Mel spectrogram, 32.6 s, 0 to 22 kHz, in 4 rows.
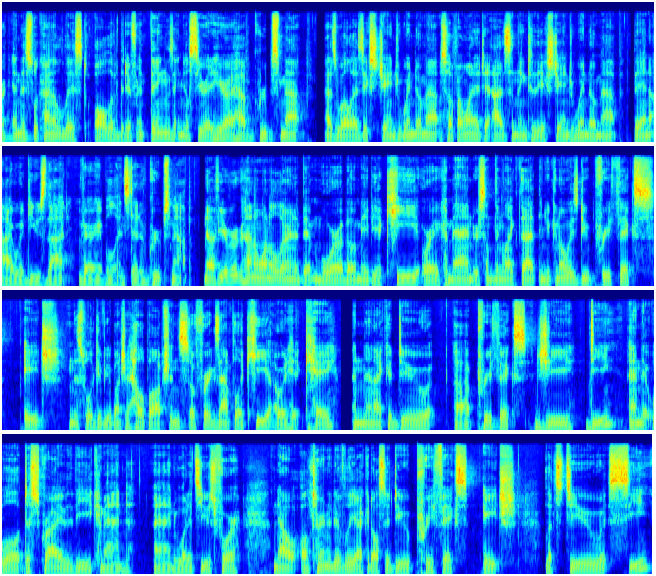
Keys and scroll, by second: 0.0-32.5 typing, 10.6 F12, 15.4 ctrl+z, 22.1 ctrl+z, 27.6 ctrl+g, 29.5 ctrl+z.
